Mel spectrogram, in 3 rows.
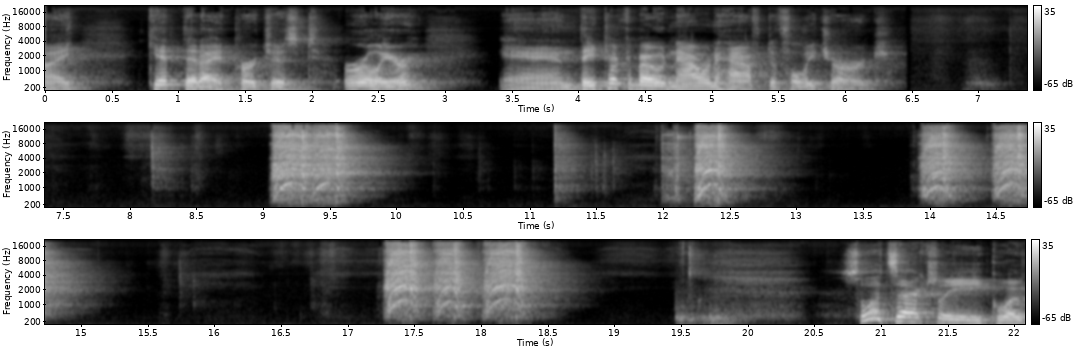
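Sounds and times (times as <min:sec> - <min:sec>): impact wrench spinning: 0:09.1 - 0:10.0, 0:12.0 - 0:12.9, 0:13.9 - 0:15.2, 0:17.2 - 0:18.8.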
